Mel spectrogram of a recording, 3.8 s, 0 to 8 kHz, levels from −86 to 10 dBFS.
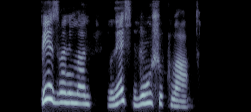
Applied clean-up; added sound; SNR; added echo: neural mask model Resemble Enhance denoiser.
